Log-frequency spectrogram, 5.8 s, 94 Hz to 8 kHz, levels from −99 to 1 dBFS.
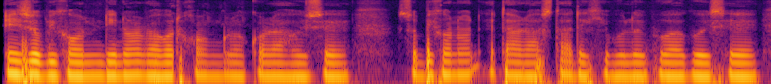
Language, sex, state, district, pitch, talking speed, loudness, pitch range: Assamese, male, Assam, Sonitpur, 150 Hz, 135 wpm, -22 LUFS, 145-155 Hz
